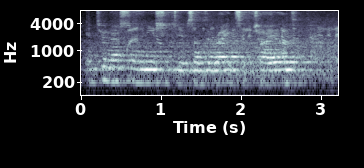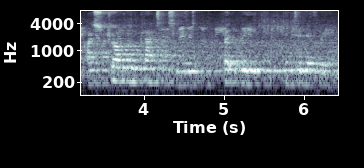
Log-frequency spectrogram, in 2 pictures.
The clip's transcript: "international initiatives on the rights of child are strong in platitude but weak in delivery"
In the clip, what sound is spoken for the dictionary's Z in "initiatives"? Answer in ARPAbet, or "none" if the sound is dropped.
Z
